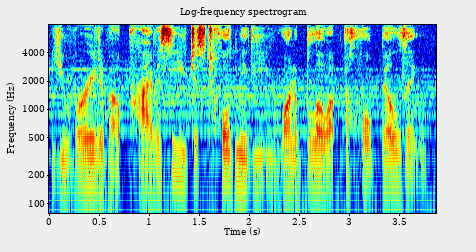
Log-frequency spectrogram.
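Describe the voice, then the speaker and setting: A performer playing a determined whistleblower in an audio drama, intense and methodical, explaining and probing in a deliberate way. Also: mid-range voice, a little mellow, faint music behind, lightly acted. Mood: challenging, intense. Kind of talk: naturalistic audio drama acting.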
